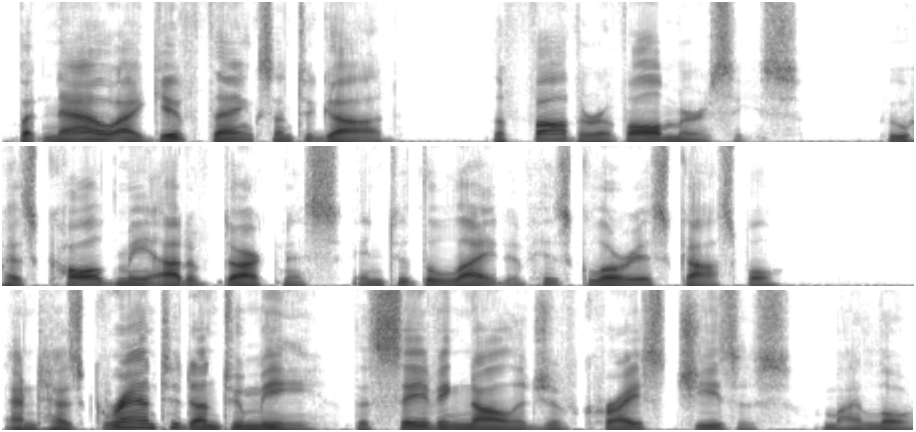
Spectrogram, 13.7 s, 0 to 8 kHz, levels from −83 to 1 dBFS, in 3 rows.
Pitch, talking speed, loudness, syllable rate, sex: 125 Hz, 170 wpm, -21 LUFS, 4.5 syllables/s, male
